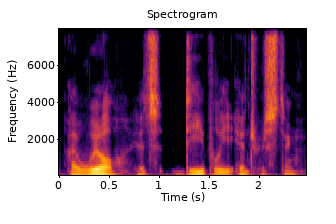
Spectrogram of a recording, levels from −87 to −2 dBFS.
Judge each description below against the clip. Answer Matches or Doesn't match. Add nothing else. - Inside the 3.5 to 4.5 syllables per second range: Matches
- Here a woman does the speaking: Doesn't match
